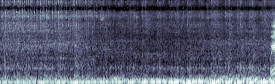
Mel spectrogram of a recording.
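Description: A big motorcycle engine runs close by, a deep steady idle with low throbbing pulses and a slight rise near the end, no voices over it.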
